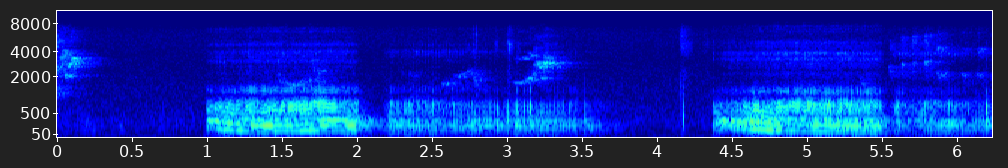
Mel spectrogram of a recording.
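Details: Six-month-old English Bulldog puppy sleeping and snoring: two loud, low, rasping snores about three seconds apart, each around a second long. Birds twitter faintly in the background.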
